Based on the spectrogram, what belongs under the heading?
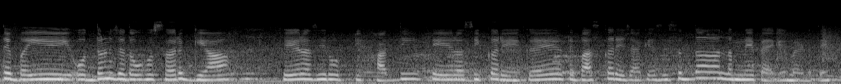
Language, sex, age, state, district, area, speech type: Punjabi, female, 18-30, Punjab, Faridkot, urban, spontaneous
